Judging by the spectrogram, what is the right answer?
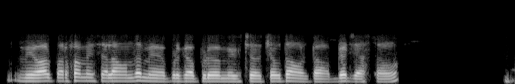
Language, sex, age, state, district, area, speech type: Telugu, male, 18-30, Andhra Pradesh, Srikakulam, rural, conversation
